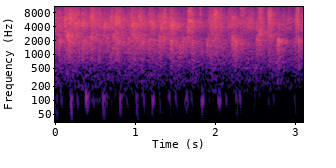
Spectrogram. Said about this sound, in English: Maybe we could give these guys a wee clap when they, they finish reading.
